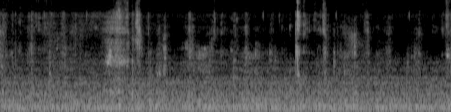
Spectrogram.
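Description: A person chewing a mouthful of chicken sandwich, faint, with a few soft mouth clicks about one and three seconds in, over a steady low hum in a car cabin.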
